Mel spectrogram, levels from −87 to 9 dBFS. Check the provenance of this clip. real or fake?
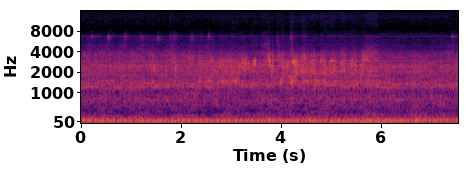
fake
